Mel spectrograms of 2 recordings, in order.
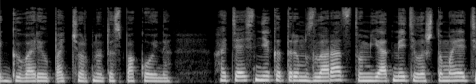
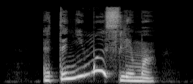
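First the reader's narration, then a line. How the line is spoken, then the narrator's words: Unexpectedly thin high voice. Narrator (Russian): Неожиданно тонким и высоким голосом заговорил он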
